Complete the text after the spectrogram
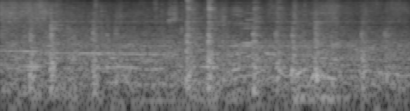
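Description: Another train passes close by with a whoosh.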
